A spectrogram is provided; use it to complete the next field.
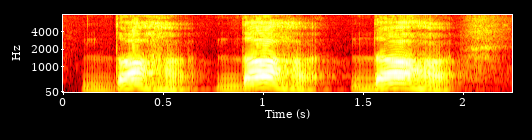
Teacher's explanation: এরপরে দ এর সঙ্গে অধ্বনি যুক্ত হয়, এর উচ্চারণ হচ্ছে দ দ অধ্বনি যুক্ত হচ্ছে। ধ ধ উচ্চারণ কীভাবে হচ্ছে, দ এর সঙ্গে হ ধ্বনি যুক্ত হচ্ছে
